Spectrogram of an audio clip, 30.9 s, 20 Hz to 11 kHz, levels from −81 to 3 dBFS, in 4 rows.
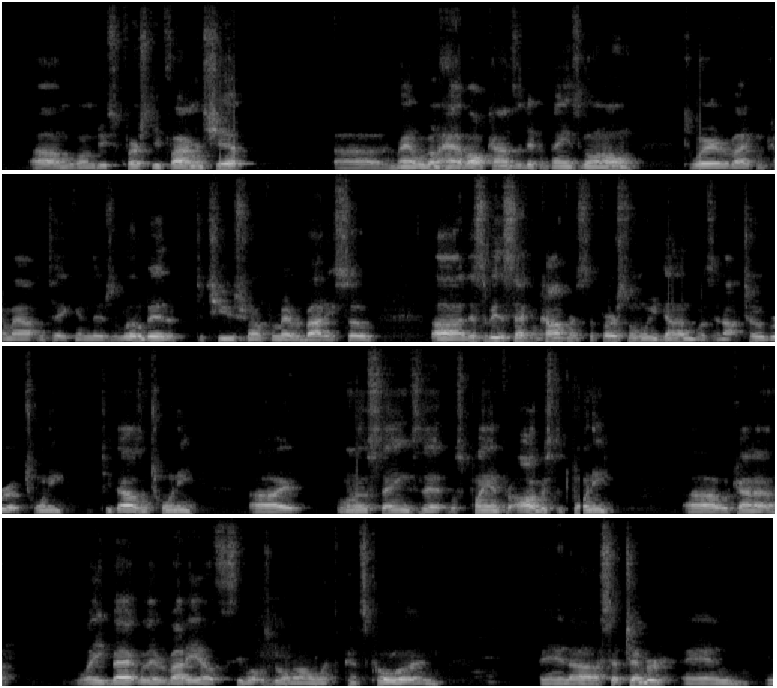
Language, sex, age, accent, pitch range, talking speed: English, male, 40-59, American, 125-145 Hz, 185 wpm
